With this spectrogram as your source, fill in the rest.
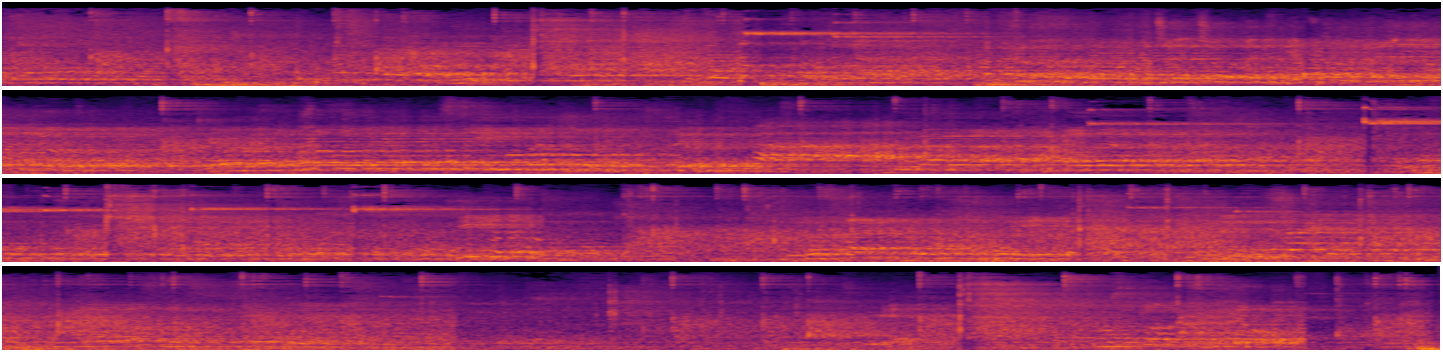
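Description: Table tennis balls click sharply against paddles and tables.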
